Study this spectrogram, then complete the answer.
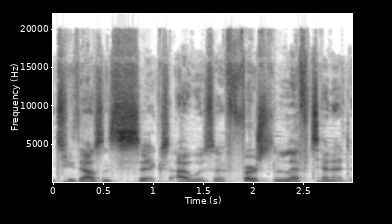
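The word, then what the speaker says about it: lieutenant: I was a first left tenant I think you pronounce that first left tenant combest just got back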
